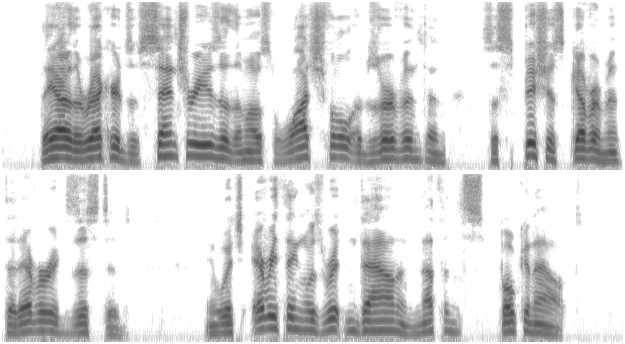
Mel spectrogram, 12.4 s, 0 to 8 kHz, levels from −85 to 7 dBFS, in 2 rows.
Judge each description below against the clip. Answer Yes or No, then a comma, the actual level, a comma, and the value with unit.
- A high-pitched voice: No, low, 125 Hz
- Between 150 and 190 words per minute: No, slow, 135 wpm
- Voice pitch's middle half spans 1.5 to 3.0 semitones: No, average, 4.7 semitones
